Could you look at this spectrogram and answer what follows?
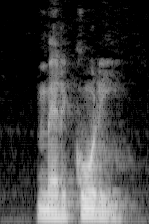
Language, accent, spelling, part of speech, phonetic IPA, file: Catalan, Valencia, mercuri, noun, [meɾˈku.ɾi], LL-Q7026 (cat)-mercuri.wav
- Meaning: mercury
